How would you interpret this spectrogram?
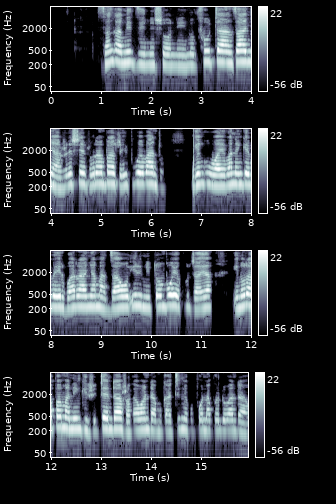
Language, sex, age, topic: Ndau, female, 36-49, health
